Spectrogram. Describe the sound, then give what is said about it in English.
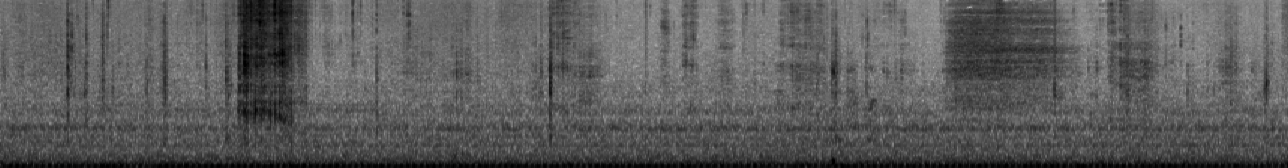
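Crunching as a crisp churro lightly dusted with cinnamon sugar is bitten, with a loud snap near the start followed by quieter chewing crunches over a steady low background hum. “Once again, here's that crunch for you.”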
